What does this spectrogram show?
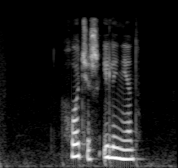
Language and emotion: Russian, neutral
